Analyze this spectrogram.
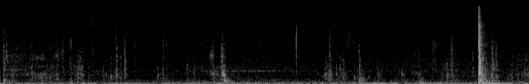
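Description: Plastic trim cover on a Ford F-150 rear door being pried off by hand: small clicks and rubbing of plastic, a firmer click about two seconds in, then a loud sharp snap near the end as its retaining clips pop free.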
